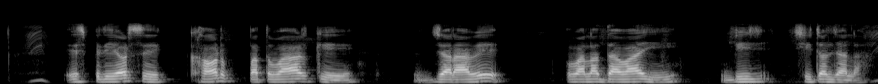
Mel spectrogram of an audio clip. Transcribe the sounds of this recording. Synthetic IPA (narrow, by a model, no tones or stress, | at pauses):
ɪspɾejəɾse | kʰəɾpət̪waːɾke | d͡ʒəɾaːwe | waːlad̪əwaːi | bʱiːd͡ʒ | t͡ʃʰiːʈəld͡ʒaːlaː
